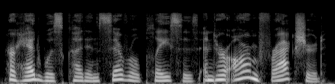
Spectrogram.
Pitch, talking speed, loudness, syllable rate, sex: 190 Hz, 195 wpm, -19 LUFS, 5.1 syllables/s, female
